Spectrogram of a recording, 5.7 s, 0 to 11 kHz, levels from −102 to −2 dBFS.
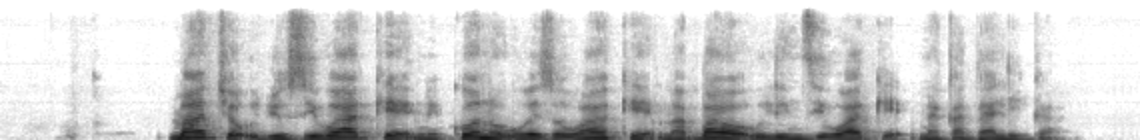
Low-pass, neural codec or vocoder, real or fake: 9.9 kHz; codec, 24 kHz, 3 kbps, HILCodec; fake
